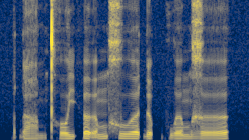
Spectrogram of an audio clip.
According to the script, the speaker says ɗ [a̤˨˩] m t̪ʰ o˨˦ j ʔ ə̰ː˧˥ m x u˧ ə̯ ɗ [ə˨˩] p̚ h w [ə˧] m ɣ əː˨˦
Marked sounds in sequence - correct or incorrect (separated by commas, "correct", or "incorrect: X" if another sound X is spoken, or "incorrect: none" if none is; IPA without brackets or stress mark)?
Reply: correct, correct, correct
